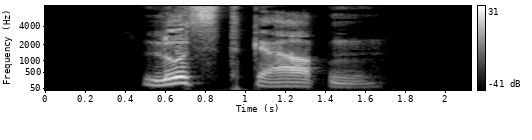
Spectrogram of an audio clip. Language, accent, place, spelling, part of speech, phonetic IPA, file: German, Germany, Berlin, Lustgärten, noun, [ˈlʊstˌɡɛʁtn̩], De-Lustgärten.ogg
- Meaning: plural of Lustgarten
